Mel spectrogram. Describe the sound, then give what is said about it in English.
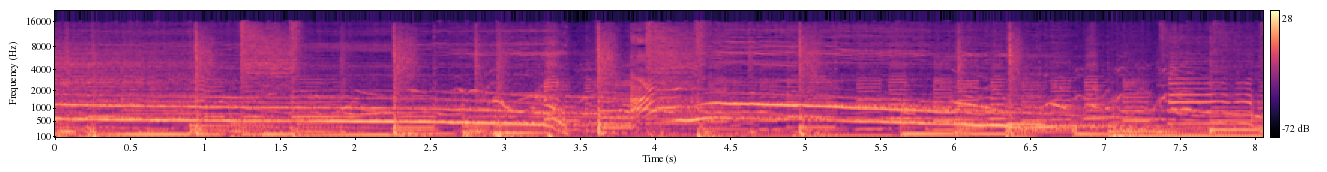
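A person howls like a wolf in two long, sliding wails that fall in pitch, sung loudly over a steady backing of music with bass and drums. “They call me a big bad wolf. Howl with me one more time.”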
